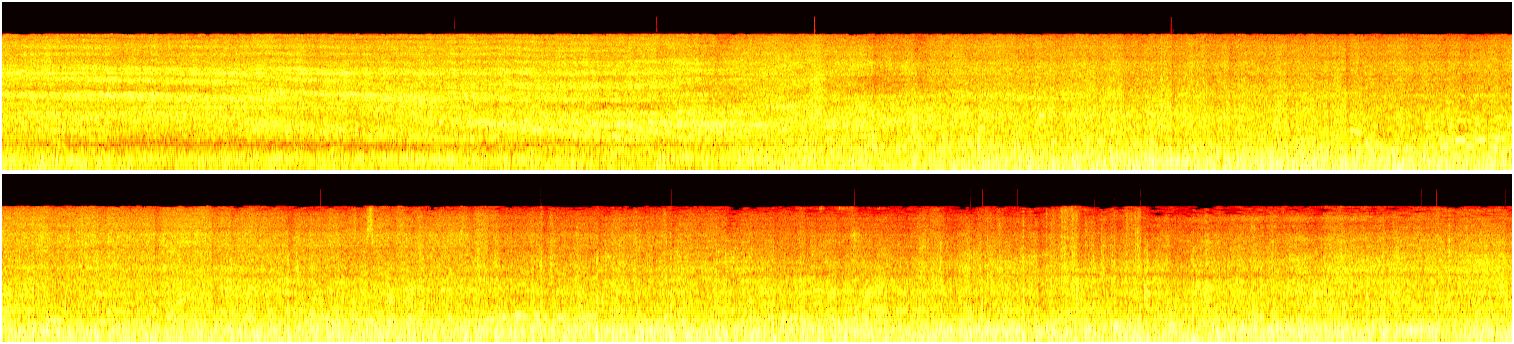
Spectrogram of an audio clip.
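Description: A steam-hauled train running into the station, its coaches rolling past close by with a steady rumble and clatter of wheels over rail joints. Over the first several seconds a high, many-toned sound falls steadily in pitch as the locomotive goes past.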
